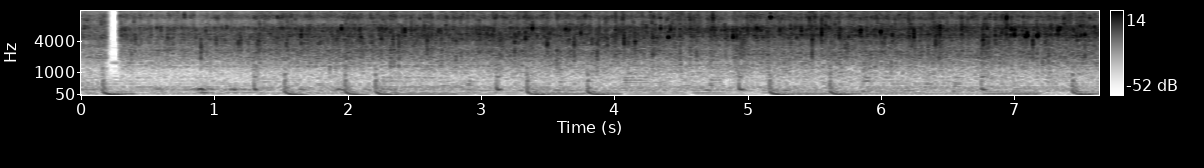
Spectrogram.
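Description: Seasoned chicken wings searing in hot oil and butter in a pan, a steady sizzle of frying.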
